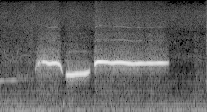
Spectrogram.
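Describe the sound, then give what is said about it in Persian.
A person whistles a short tune of three clear sustained notes: a higher note, a lower one, then a long held return to the higher pitch. The whistling is alone, with no talk. “ببینم منظورت سوت زدنه؟ عالی، این میتونه سوت مخفیانه رفاقتمون باشه”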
